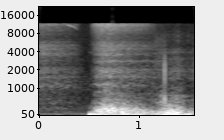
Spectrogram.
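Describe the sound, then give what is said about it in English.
After a brief quiet moment, a loud, rough, labored breath rasps and is sustained for about a second, heavy and wheezy, with no talking. “This is breathing problems.”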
